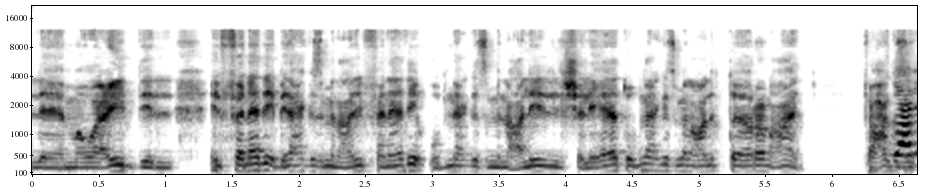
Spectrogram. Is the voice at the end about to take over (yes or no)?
yes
